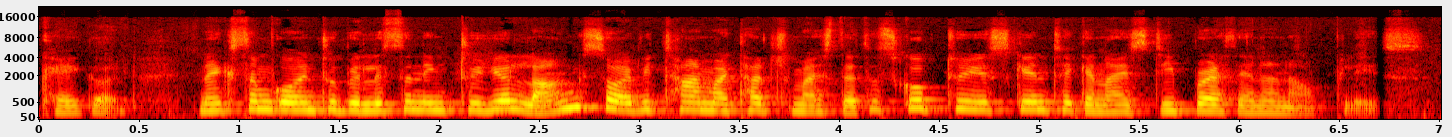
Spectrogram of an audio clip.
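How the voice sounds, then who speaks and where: A woman conducting a medical exam, giving calm, polite step-by-step instructions with short acknowledgements. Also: fairly high pitch, brisk.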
